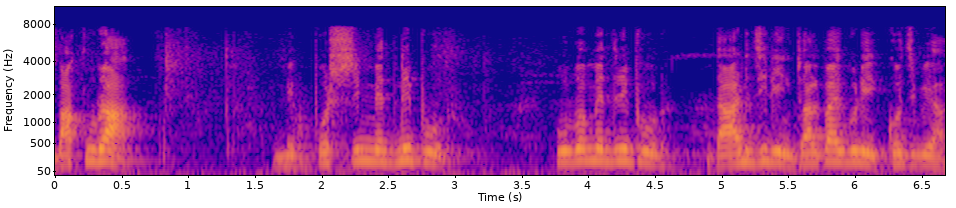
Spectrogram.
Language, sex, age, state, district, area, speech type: Bengali, male, 18-30, West Bengal, Bankura, urban, spontaneous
